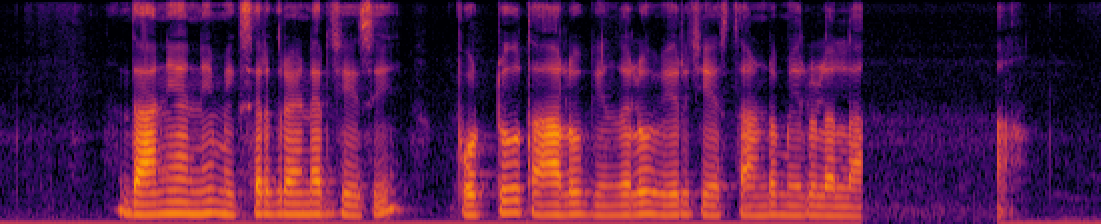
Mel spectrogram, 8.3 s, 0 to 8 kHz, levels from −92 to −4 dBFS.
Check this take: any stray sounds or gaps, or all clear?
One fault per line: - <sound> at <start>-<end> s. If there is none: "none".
none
